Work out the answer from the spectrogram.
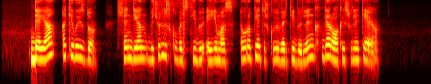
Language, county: Lithuanian, Vilnius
